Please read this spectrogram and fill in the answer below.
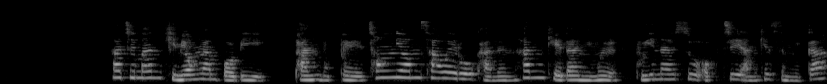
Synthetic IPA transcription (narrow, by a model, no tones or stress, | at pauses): had͡ʑimankimjʌŋnanp͈ʌbi | panbupʰe̞t͡ɕʰʌŋɲʌmsʰawe̞ɾokanɯnhanke̞daɲimɯɭpuinɦaɭs͈uʔʌp̚t͡ɕ͈iankʰe̞s͈ɯmɲik͈a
